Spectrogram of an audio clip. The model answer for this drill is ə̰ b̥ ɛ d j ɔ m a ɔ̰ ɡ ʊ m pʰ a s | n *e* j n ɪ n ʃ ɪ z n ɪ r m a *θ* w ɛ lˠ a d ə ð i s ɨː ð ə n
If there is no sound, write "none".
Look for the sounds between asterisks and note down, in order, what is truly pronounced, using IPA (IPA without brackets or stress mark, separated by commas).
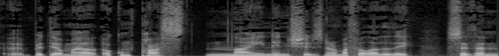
a, θ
